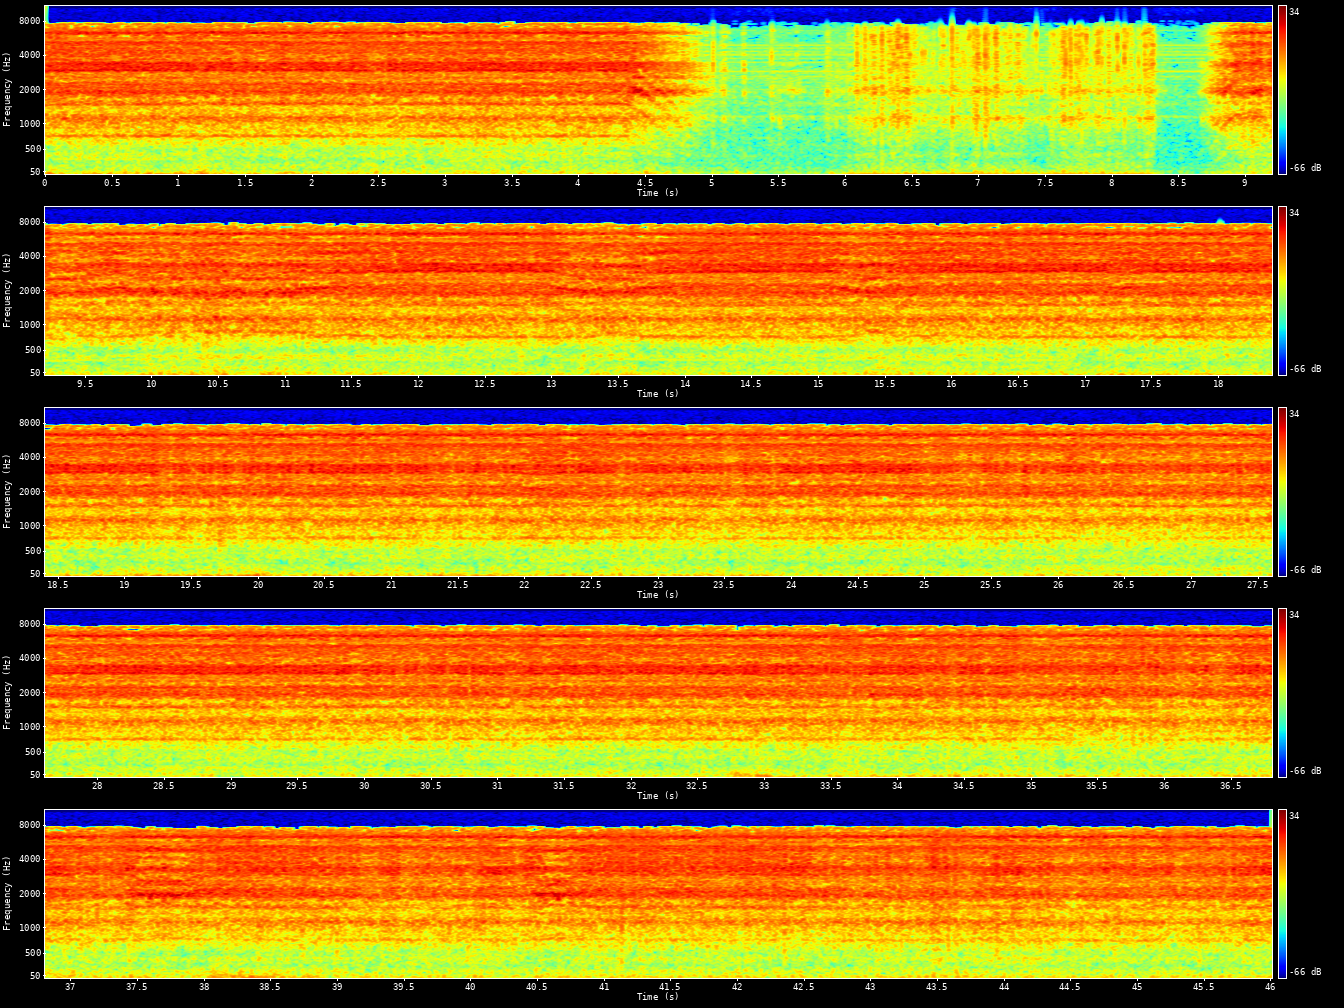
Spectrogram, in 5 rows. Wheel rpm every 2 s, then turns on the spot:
200, 200, 70, 20, 90, 200, 200, 200, 200, 200, 200, 200, 200, 200, 200, 200, 200, 200, 200, 200, 200, 200, 200.
6-8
